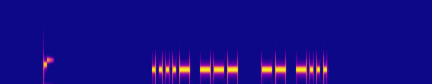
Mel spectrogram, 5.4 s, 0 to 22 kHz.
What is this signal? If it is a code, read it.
Morse code, heard as a keyed tone, about 28 wpm, 700 Hz. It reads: 4O MB
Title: Winter Field Day Exchanges Encore 28wpm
